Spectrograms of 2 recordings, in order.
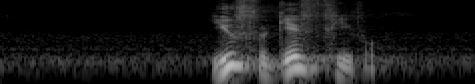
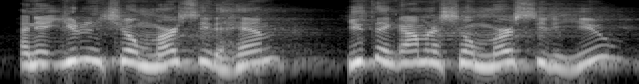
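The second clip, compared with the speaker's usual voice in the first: high, loud indignant questions; scolding master at full volume; outraged rebuke; 8 semitones higher, 8 dB louder than usual. Acted. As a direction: confront him, voice raised throughout. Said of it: "You wicked servant".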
